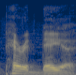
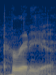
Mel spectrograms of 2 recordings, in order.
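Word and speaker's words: Peridea: I'm going to say I'm going to be saying parida instead of peridia from now on and I know I'm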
